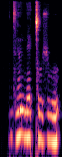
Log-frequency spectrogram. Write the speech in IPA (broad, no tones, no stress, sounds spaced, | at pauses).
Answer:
d͡z ə̃ n̪ ɛ ǀ u ʒ u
